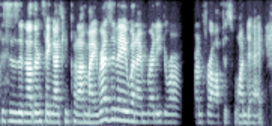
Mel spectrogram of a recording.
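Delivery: ordinary talk, nothing marked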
